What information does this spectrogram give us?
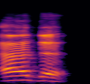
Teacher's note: دال پہ قلقلہ کرتے ہوئے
